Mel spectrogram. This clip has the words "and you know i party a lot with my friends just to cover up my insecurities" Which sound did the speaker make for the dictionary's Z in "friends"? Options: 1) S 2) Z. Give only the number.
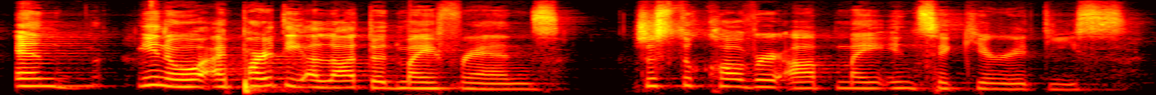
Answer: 1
